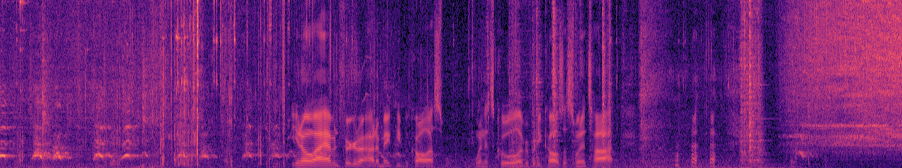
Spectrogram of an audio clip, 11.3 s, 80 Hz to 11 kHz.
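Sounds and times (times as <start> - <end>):
dog barking in short sharp yaps: 0.0 - 3.7
rumbly noise: 0.0 - 5.8
speech: 3.7 - 9.3.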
